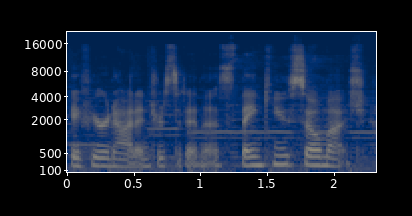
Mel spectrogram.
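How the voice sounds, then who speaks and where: A woman's voice: mid-range voice, fairly even intonation, brisk, creaky. A woman hosting a gaming video, giving informal, rambling let's play commentary. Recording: music behind the voice. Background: game music.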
